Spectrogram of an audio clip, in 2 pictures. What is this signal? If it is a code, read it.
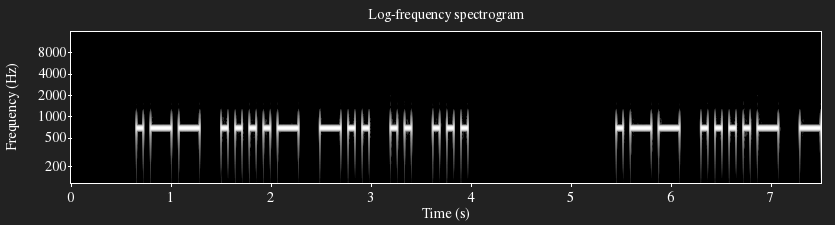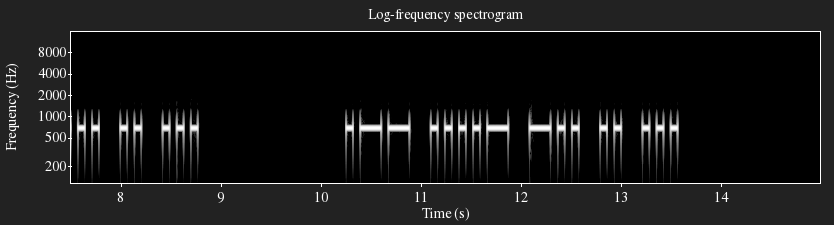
Morse code, heard as a keyed tone, about 17 wpm, 700 Hz. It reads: W4DIS W4DIS W4DIS
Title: USA Call Signs - 5 Characters - Repeated 3x - 17wpm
